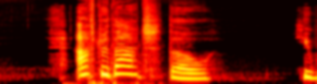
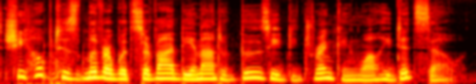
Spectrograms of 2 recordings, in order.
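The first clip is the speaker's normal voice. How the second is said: usual speaking voice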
